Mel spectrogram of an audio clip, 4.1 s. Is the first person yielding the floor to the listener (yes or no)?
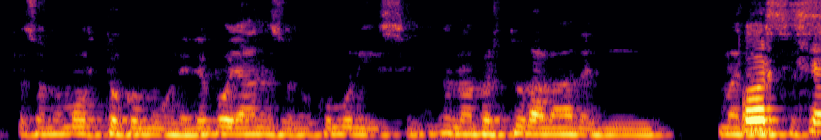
yes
